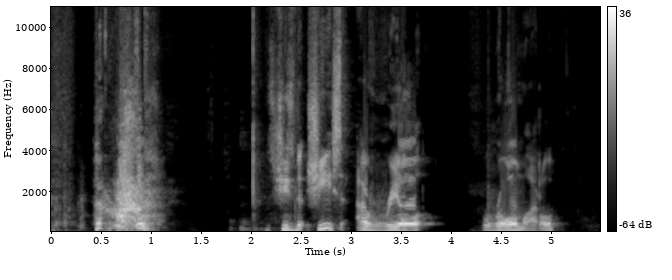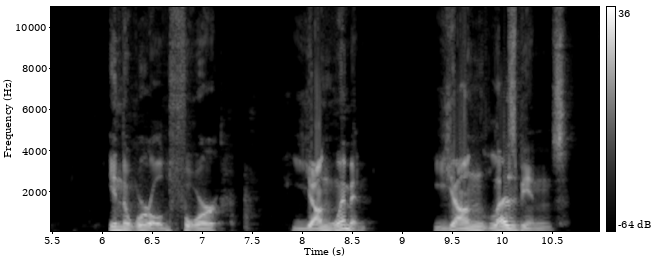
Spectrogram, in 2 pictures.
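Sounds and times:
speech: 0.4s - 1.1s, 2.2s - 5.1s, 6.1s - 7.3s, 7.9s - 8.7s, 9.3s - 10.7s
person sneezing: 0.4s - 1.2s.

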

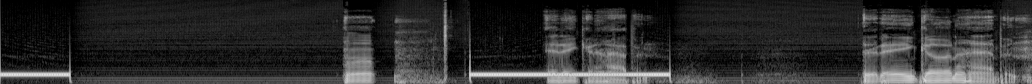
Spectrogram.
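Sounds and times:
unanswered phone call's electronic ringback tone: 0.0s - 0.8s, 4.7s - 6.8s
speech: 8.7s - 10.3s.

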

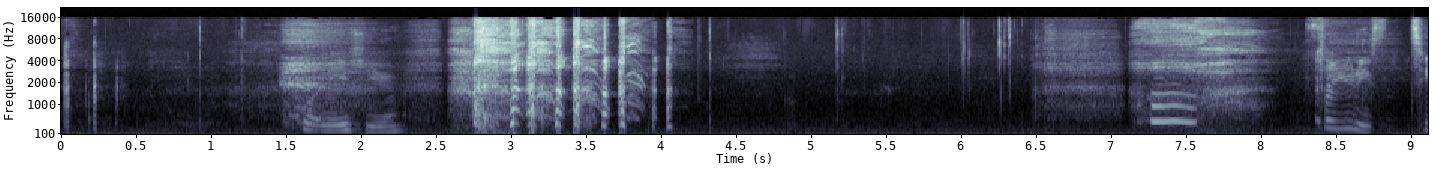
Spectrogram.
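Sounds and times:
speech: 1.7s - 2.4s, 8.6s - 9.0s
person coughing harshly: 2.7s - 4.1s.

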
